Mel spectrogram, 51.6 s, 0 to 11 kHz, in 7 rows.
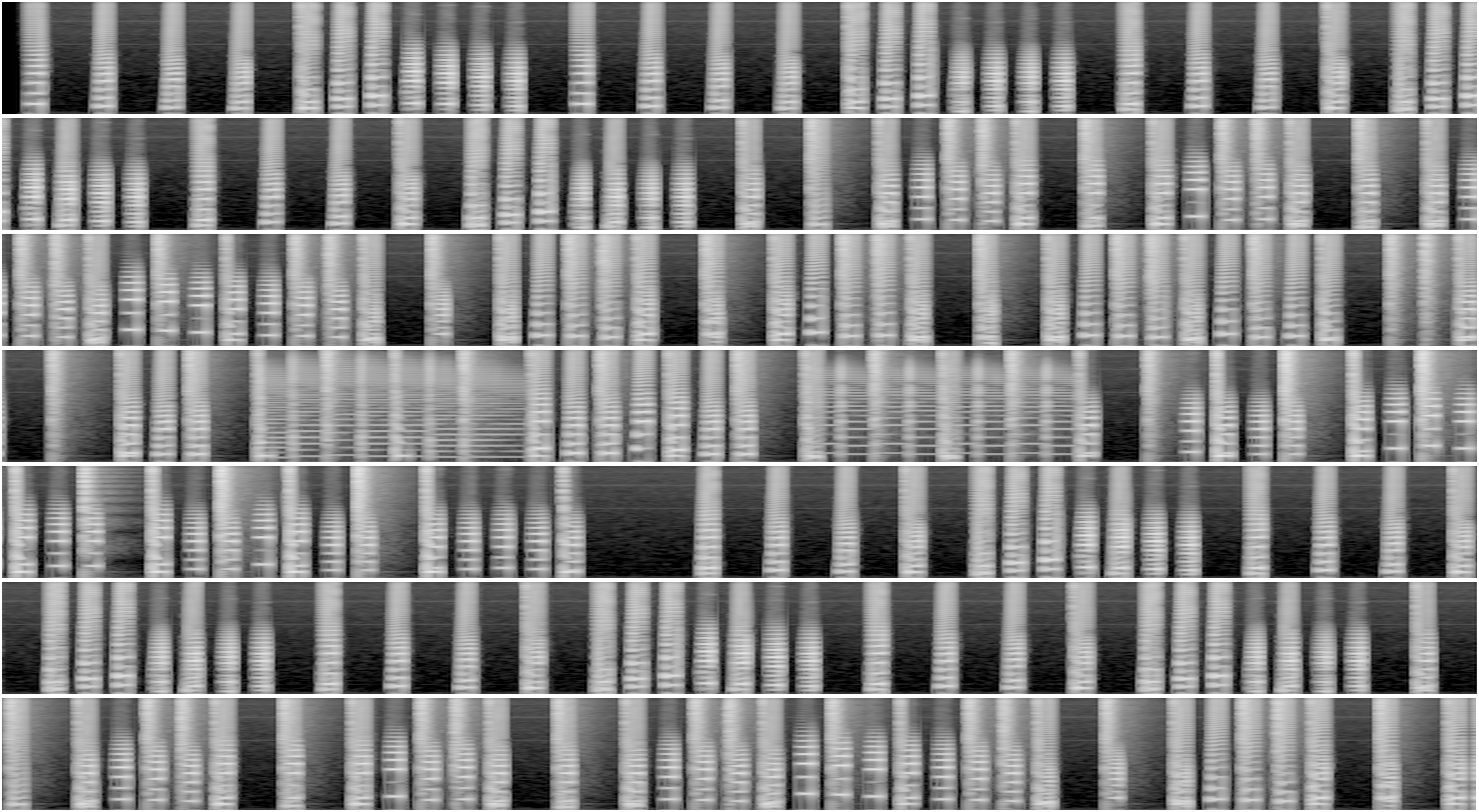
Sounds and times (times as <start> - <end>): Music: 0.2 - 33.2, 34.4 - 35.9, 36.8 - 38.6, 39.5 - 41.4, 42.6 - 51.6.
